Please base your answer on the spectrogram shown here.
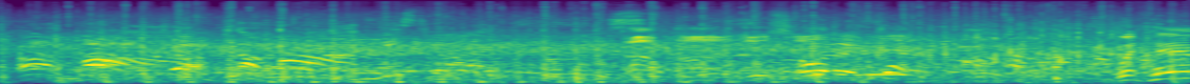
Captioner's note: people clapping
